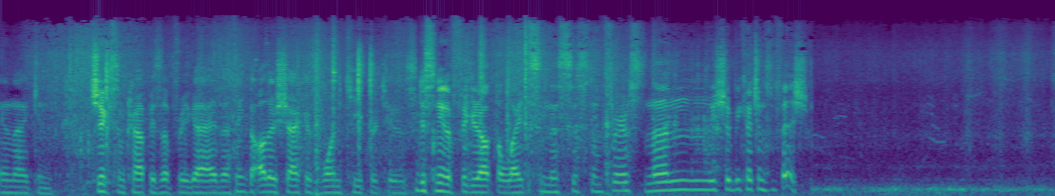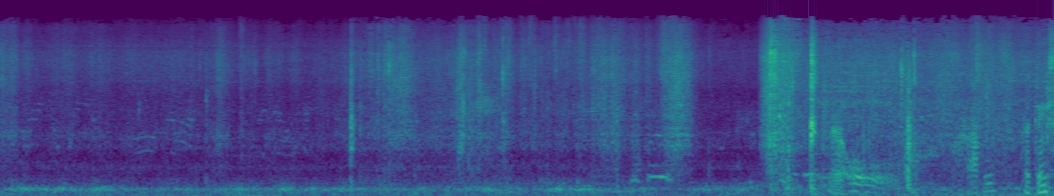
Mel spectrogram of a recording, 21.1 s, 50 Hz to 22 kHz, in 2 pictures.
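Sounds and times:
muffled voices: 0.0 - 21.0
steady low hum: 0.0 - 21.0.

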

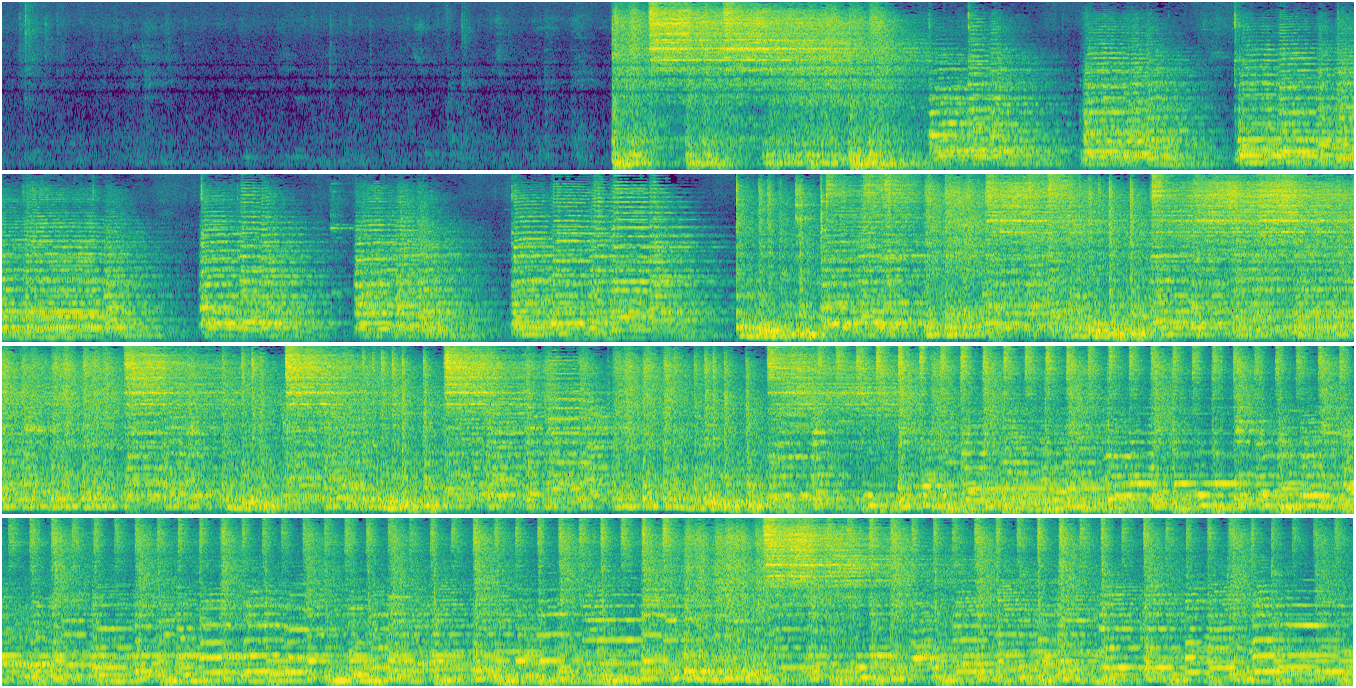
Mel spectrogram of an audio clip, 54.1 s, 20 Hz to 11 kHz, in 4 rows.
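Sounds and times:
jazz big band playing: 6.0 - 54.0.

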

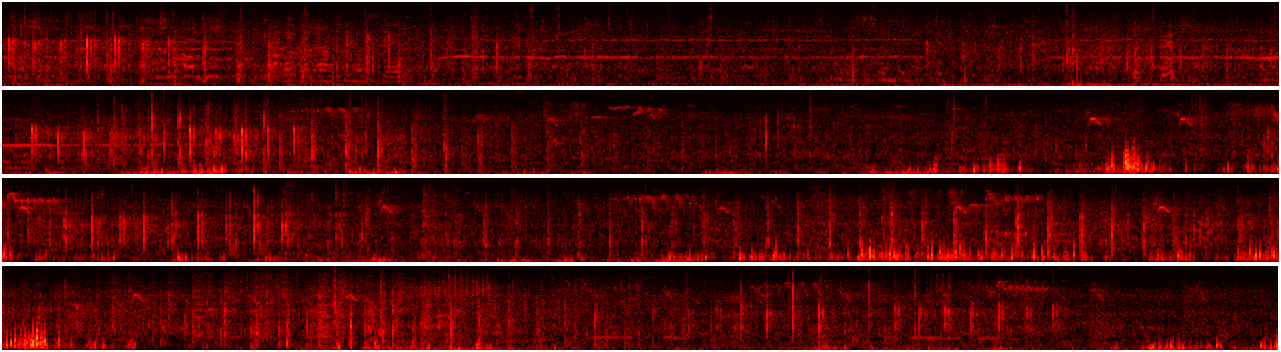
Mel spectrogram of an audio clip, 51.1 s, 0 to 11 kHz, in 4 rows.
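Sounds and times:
running footsteps on asphalt: 0.0 - 51.0.

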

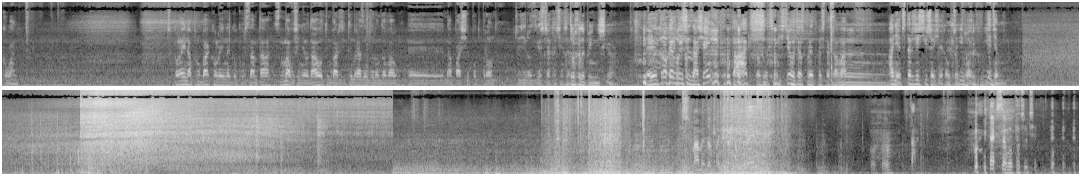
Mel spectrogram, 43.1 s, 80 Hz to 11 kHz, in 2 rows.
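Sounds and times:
low rumble of tyres and engine: 0.0 - 43.0
tyres hissing through water: 23.1 - 29.4.

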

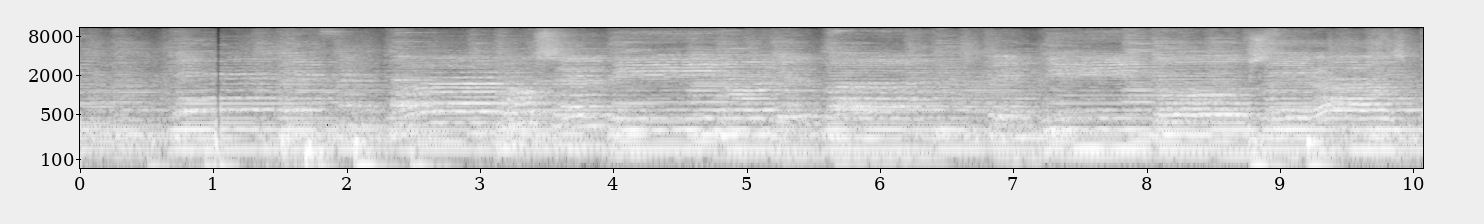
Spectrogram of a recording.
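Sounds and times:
acoustic guitar: 0.0 - 10.0
voices singing a hymn: 0.0 - 10.0.

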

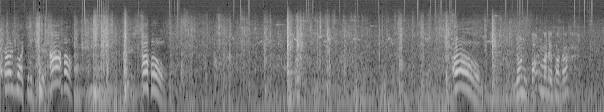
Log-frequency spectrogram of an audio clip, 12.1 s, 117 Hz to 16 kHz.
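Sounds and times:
knocks and clatter: 0.0 - 9.1.

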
